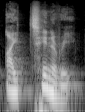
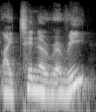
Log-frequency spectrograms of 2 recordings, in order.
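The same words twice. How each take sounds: First: The 'rary' ending is reduced to 'ri'. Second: The 'rary' ending is fully pronounced. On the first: "the rary becomes ri" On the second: "we don't say itinerary"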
